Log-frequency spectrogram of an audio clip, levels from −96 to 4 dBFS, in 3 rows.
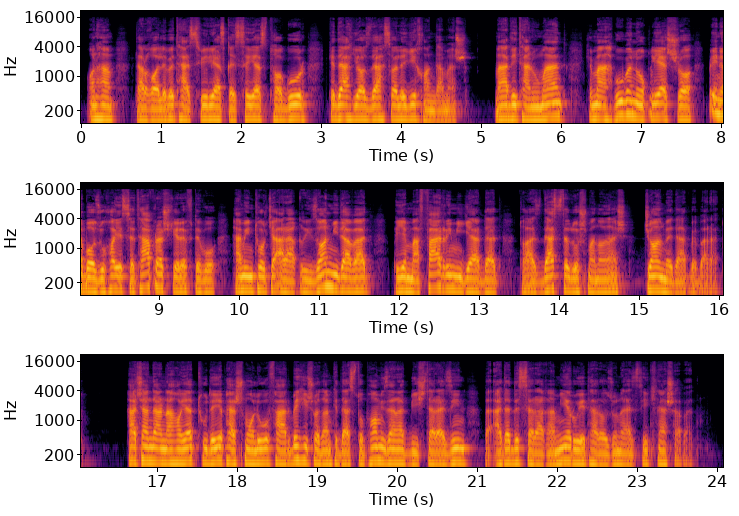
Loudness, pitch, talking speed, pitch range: -17 LUFS, 130 Hz, 165 wpm, 115-135 Hz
